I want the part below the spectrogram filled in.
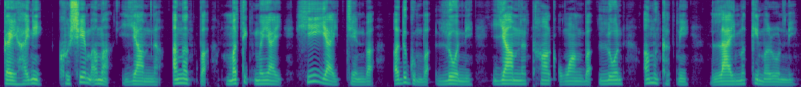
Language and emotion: Manipuri, neutral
